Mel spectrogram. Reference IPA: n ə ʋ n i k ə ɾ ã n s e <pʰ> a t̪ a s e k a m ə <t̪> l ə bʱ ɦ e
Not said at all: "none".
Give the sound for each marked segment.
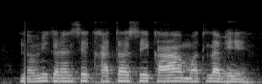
kʰ, t̪

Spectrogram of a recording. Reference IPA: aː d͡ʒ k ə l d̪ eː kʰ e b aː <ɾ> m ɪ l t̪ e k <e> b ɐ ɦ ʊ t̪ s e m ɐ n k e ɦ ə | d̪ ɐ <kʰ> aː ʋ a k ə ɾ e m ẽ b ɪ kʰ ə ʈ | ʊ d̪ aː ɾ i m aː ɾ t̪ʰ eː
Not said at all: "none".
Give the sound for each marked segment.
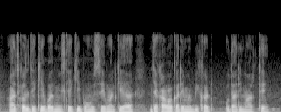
ɾ, i, kʰ

